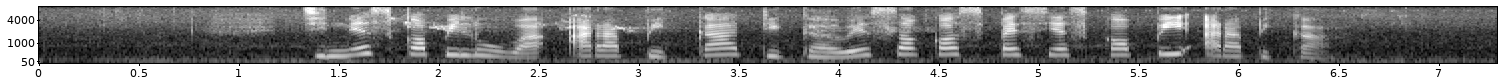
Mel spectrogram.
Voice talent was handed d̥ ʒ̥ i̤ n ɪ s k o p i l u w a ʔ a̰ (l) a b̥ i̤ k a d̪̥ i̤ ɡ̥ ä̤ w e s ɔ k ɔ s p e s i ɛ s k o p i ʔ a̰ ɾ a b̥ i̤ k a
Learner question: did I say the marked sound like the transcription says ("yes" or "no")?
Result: no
